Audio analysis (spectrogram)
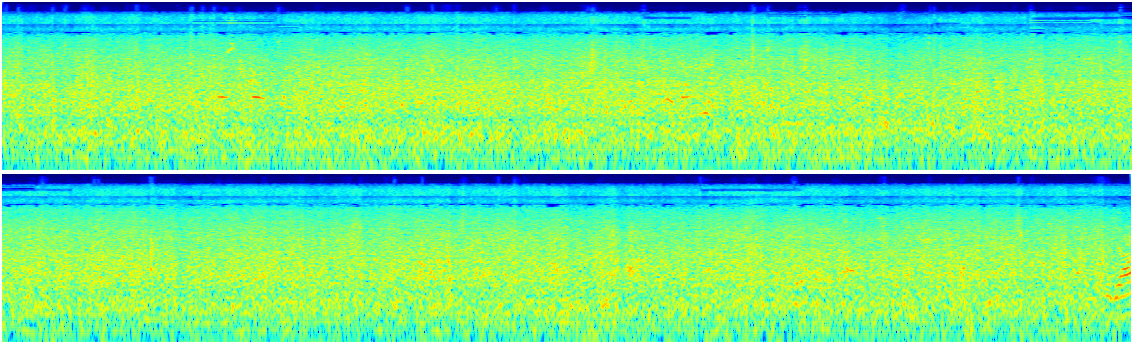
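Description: Lengshui River floodwaters in China surging during a dam-collapse flood where a five-story concrete building fell into the river, heard as a loud, steady, broadband roar of rushing water and wind with no distinct impact and no voices.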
